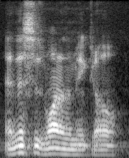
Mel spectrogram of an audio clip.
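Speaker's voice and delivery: ordinary talk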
